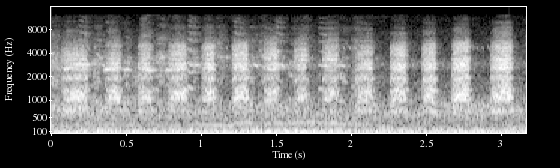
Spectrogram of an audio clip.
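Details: Morning of 30 January 2020 at Gowrie dam in Sabi Sand Wildtuin, South Africa: a red-billed hornbill at its nest tree repeats hoarse clucking notes in a rhythmic series of about two per second.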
